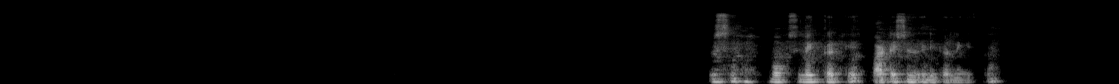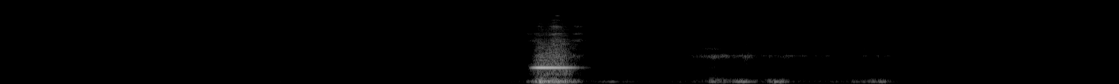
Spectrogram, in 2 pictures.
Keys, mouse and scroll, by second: 0.5 click, 1.1 scroll up 1, 3.2 t, 5.8 click, 7.1-9.0 scroll up 1, 9.0 scroll down 1, 9.1 middle click, 9.5-10.3 scroll up 1, 10.3 click, 10.9-11.5 scroll down 1, 11.5-11.9 scroll up 1, 13.9 click, 14.2-14.7 scroll down 1, 14.8 alt+middle click, 15.2 scroll down 1, 15.5 middle click, 16.8 t, 17.3-18.4 scroll down 1, 18.5 alt+middle click, 19.1-20.9 alt+scroll up 2, 20.9 click.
